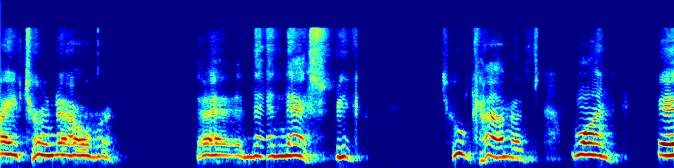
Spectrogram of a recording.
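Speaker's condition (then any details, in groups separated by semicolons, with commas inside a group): ALS; first diagnosed primary lateral sclerosis, changed to ALS later; long symptom duration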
